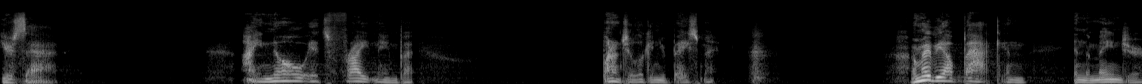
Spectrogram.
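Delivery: whispered voice. Voicing Jesus calling to Peter from behind a curtain: whispering as Jesus. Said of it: "he's whispering".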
